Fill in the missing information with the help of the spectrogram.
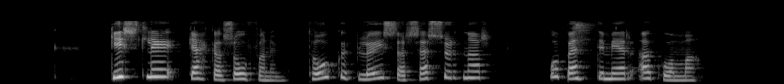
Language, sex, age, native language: Icelandic, female, 40-49, Icelandic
